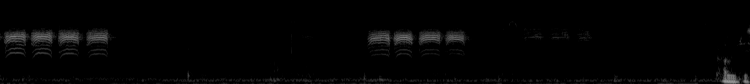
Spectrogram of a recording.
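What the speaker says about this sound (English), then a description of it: "chickadee." A chickadee gives two quick bursts of high, repeated whistled notes, clear and fairly close, over a faint outdoor background, with a brief rustle at the end.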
